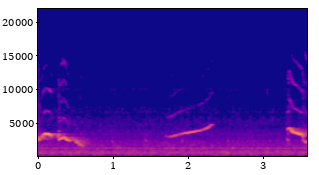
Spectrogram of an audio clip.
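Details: Oriental magpie-robin, from a track to relieve a stressed bird: a falling whistled slur, a lone long rising whistle after a pause, then a brief whistle at the end, over a soft hum.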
